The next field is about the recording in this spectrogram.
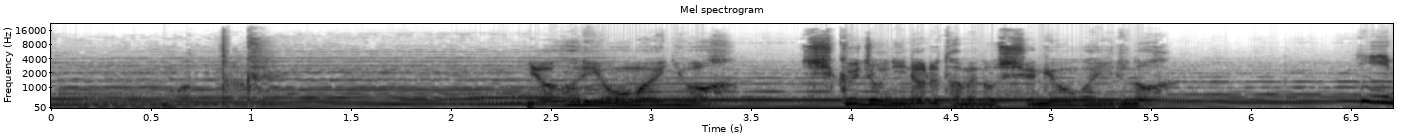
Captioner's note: sigh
